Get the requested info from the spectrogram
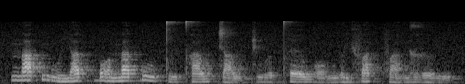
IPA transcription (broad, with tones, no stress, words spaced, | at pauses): na˦˥k̚ŋu˨˩ja˦˥t̚ ɓɔ˧na˦˥t̚wu˧ t̪ɨ˨˩˨t̪ʰa˧wca˨˩˨wcu˨˩˦ə̯ t̪ʰɛ˧wɔ˨˩˨ ŋə˨˩˦jfa˦˥k̚fa˨˩˦n ɣə˨˩ŋ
